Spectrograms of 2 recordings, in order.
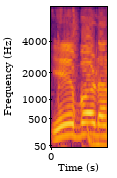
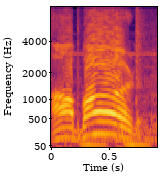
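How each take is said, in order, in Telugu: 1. 'a' అనే పదం అక్షరం పేరు 'ay' లాగా వినిపిస్తుంది. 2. 'a' అనే పదం చిన్న 'uh' లాగా వినిపిస్తుంది. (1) "ఏ బర్డ్ అనకూడదు" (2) "పదముగా అయితే ఆ అని పలకాలి"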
